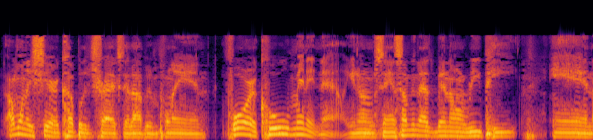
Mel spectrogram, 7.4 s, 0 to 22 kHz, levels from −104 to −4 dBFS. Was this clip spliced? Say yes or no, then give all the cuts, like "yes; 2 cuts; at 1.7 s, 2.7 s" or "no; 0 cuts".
yes; 1 cut; at 2.7 s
